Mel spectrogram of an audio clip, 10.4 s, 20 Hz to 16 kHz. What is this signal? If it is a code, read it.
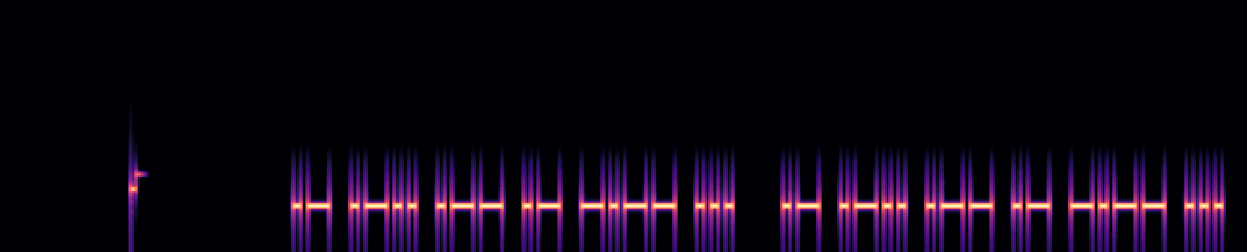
Morse code, heard as a keyed tone, about 20 wpm, 700 Hz. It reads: ALWAYS ALWAYS
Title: Top 500 Words Repeated 20wpm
